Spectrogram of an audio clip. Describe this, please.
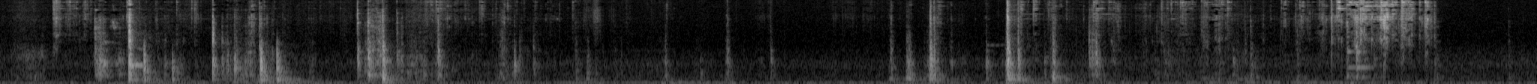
Keys rattling jingling
keychain, opening, unlock, lock, metal, rattle, keys, shut, locking, open, unlocking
